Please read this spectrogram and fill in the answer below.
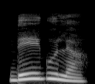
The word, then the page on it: ದೇಗುಲ: Kannada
